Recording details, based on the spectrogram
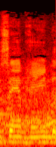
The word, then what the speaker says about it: Samhain: Your history with Danzig, your history with Sam Hain. Is that how you pronounce it, or is it Sam Wow? – Samhain. Yeah, but Nobody says that, so we just say Sam Hain.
